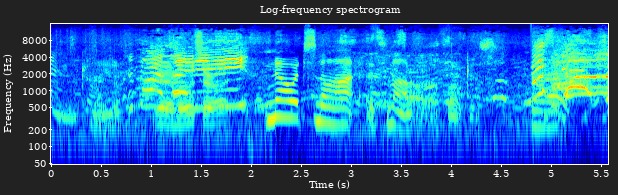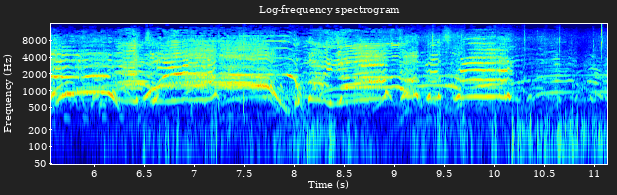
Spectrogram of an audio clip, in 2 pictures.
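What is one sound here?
Voices of young women and men shout encouragement nearby.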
